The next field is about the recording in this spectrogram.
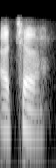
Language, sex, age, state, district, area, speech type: Maithili, male, 30-45, Bihar, Darbhanga, rural, conversation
